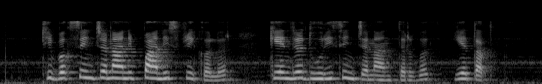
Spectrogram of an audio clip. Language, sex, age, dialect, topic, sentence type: Marathi, female, 25-30, Northern Konkan, agriculture, statement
